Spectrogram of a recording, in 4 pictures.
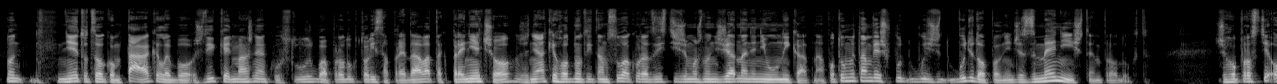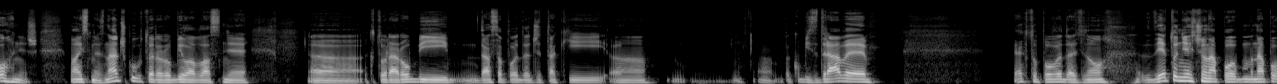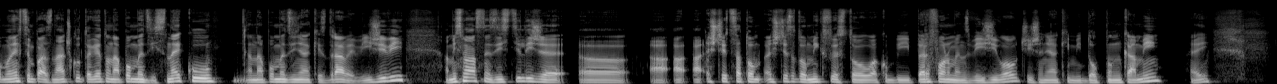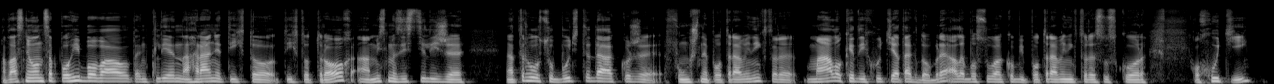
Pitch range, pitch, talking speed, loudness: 105-130 Hz, 115 Hz, 180 wpm, -21 LUFS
